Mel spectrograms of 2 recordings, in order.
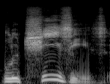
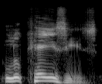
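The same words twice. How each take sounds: First: Lucchese's said loo-CHEE-zeez, slowly; Lucchese's with a ch sound; Lucchese's as people misread it. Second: Lucchese's said loo-KAY-zeez; Lucchese's with a hard k sound; Lucchese's read as written; sign spelling. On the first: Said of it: "it looks like Lucchese's". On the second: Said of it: "it says on the sign". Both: Shown as a demonstration.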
